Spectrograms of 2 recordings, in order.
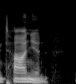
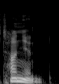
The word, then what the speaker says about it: Tonyan: Everyone's saying it wrong. Everyone's saying Tonyan. It's Tonyan. Get it? – Tonyan.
